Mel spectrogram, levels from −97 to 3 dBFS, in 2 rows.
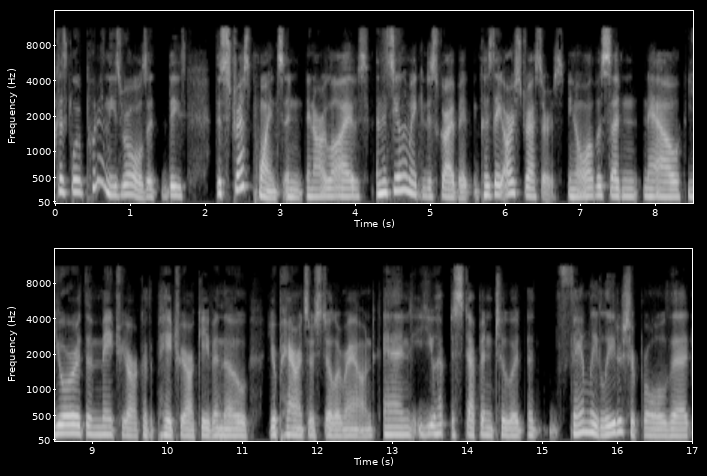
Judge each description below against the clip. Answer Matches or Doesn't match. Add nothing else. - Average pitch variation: Matches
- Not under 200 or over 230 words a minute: Matches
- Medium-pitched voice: Matches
